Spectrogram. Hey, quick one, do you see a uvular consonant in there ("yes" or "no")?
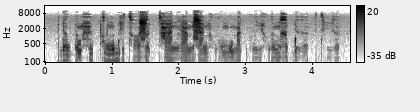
no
